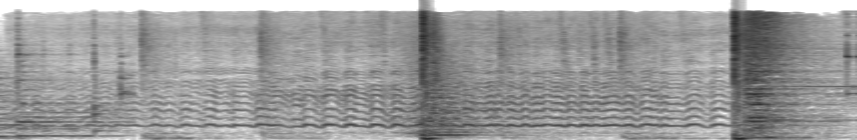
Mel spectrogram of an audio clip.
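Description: Cartoon sound effect of a housefly buzzing, a steady buzz that wavers in pitch. Two loud thumps cut in, about three seconds in and again near the end.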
